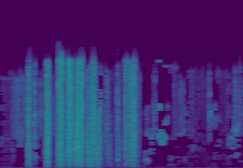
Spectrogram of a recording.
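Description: Scratchy rustling noise in a quick run of short bursts lasting about a second.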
